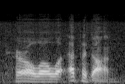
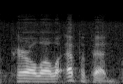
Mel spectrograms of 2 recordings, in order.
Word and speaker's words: parallelepiped: And just to comment that the rectangular parallelepiped, I've pronounced that way throughout my background, is actually given a different pronunciation because it came out of work in biology looking at crystal structures, and it's sometimes referred to as a parallelepiped. So a rectangular parallelepiped or a rectangular parallelepiped instead of piped, because epi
